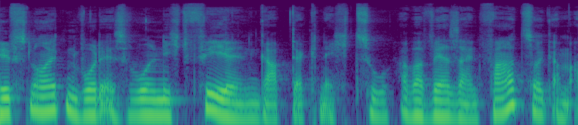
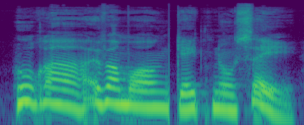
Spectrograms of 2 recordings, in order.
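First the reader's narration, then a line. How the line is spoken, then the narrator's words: Boy calling out. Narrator (German): rief der Junge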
